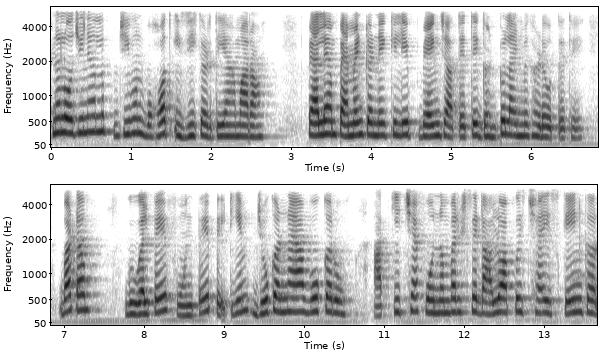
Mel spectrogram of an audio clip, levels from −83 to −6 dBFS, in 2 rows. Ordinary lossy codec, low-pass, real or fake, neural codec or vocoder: none; 5.4 kHz; real; none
